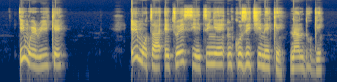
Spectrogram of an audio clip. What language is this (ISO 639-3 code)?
ibo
